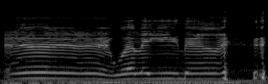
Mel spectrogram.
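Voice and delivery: quiet, slow, half-crying through laughter; laughing whine. Retold or imitated. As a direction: giggle it out helplessly. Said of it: "And I was like".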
